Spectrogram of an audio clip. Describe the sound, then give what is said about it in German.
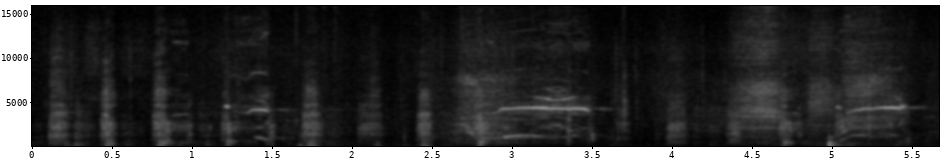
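A dog pants in quick, rhythmic breaths, with thin high whimpers and squeaks slipping in between the gasps throughout. “Wolfi! Du machst den Hund ja noch völlig verrückt.”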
